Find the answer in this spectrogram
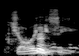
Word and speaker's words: Jersey: Joyzy. You got to say it right. It's Joyzy. Joyzy. Joyzy. Joyzy. Boise, Idaho. Kind of like Boise, but Joyzy. Yeah.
